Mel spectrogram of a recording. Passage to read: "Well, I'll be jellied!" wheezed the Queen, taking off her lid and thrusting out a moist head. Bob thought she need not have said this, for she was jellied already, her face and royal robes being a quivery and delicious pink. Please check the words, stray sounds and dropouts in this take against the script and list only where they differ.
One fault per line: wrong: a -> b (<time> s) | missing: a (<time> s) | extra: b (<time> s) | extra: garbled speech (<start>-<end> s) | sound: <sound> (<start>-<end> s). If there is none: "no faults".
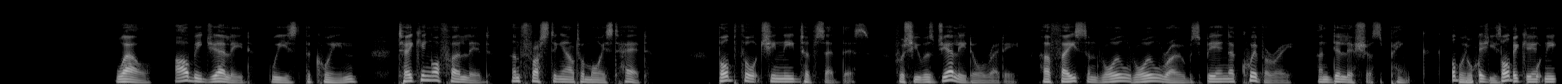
missing: not (8.0 s)
extra: royal (11.3 s)
extra: garbled speech (14.4-15.6 s)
